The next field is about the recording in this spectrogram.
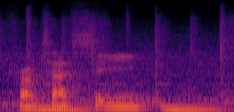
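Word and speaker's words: Frattesi: Fratesi, that's how you say it, Fratesi to Man United.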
